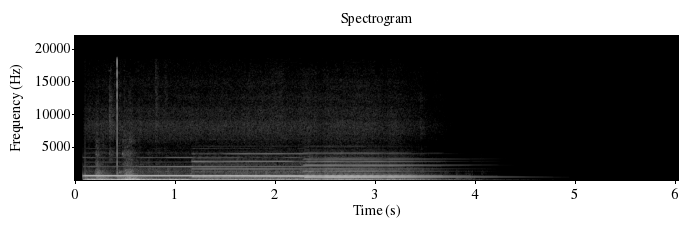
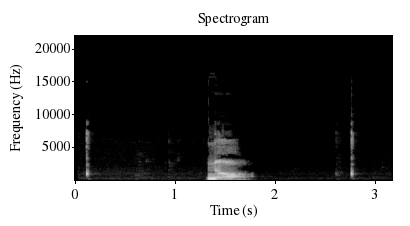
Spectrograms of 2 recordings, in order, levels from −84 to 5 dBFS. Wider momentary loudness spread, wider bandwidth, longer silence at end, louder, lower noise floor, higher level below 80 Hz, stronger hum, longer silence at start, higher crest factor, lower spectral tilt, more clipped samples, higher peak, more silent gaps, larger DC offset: second, 10 LU vs 16 LU; second, 4.4 kHz vs 9.4 kHz; first, 2.4 s vs 1.45 s; second, -23 LUFS vs -16 LUFS; first, -84 dBFS vs -71 dBFS; first, -24 dBFS vs -62 dBFS; neither; about the same, 0.1 s vs 0.1 s; about the same, 16 dB vs 18 dB; first, -6.5 dB/octave vs -5 dB/octave; neither; about the same, -2 dBFS vs -2 dBFS; neither; neither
